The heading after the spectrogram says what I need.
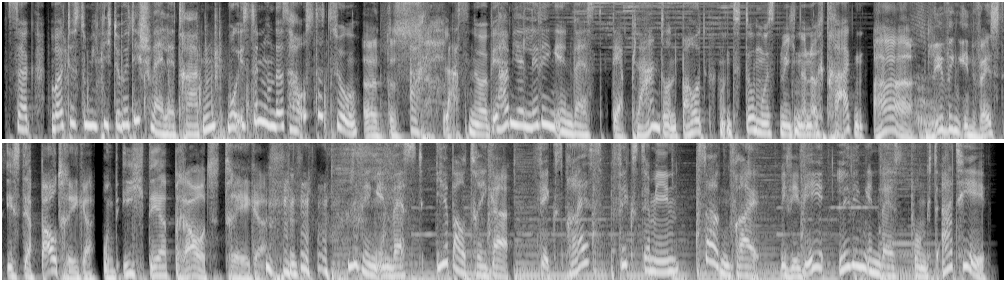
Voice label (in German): radiospot; living invest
